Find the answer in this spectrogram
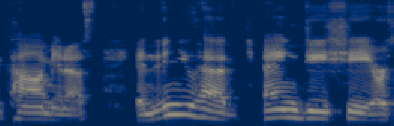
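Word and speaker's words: Chiang Kai-shek: And then you have Chiang Ji-shi, or sometimes I'll hear it pronounced like not with a J, but a CH, like Chiang Ji-shi.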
